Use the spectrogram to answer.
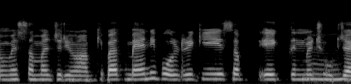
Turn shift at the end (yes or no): no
